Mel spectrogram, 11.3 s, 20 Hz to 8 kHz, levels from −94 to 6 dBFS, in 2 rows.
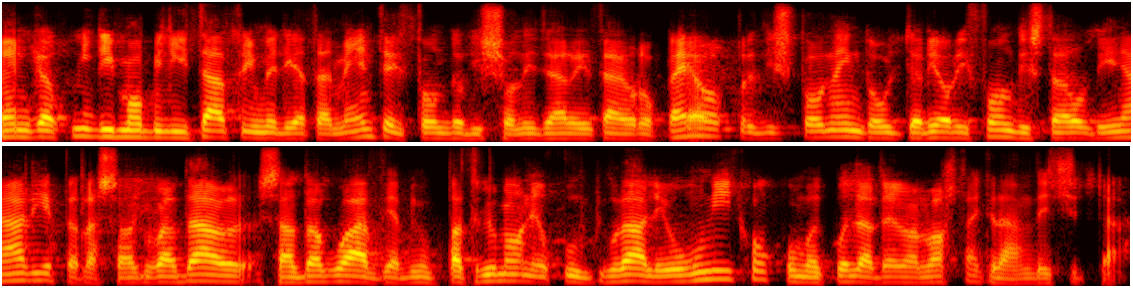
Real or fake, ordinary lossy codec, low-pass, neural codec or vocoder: fake; none; none; codec, 16 kHz, 2 kbps, X-Codec, HuBERT features, trained on general audio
